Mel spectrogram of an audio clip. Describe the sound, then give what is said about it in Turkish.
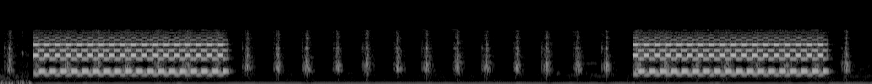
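A telephone rings in two long, bright, trilling bursts about four seconds apart, loud and clear. Between the rings runs a steady series of short, evenly spaced ticks. No voices are heard. “Telefon, telefon çalıyor.”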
